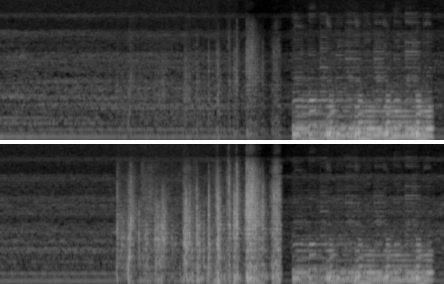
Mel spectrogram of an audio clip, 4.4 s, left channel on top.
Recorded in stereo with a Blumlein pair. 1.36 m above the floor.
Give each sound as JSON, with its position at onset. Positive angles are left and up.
{"t": 1.2, "sound": "tearing paper", "azimuth_deg": -40}
{"t": 2.9, "sound": "a guitar", "azimuth_deg": 10}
